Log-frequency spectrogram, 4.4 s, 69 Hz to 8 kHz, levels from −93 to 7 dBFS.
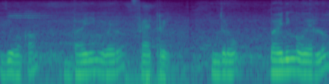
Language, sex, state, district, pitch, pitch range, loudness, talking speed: Telugu, male, Andhra Pradesh, Guntur, 125 Hz, 120-135 Hz, -32 LUFS, 95 wpm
